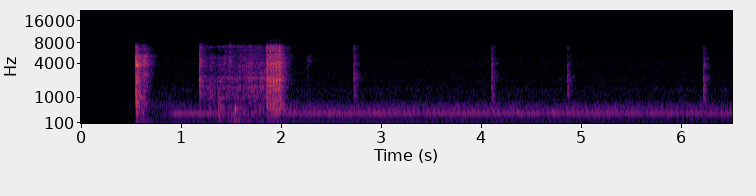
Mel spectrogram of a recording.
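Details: Commodore 1571 disk drive after a burnt mains filter unit was replaced, connected to a C64 during speed and alignment tests: steady low motor hum with a sharp head tick about every second; drive spinning evenly and normally.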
